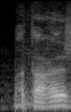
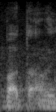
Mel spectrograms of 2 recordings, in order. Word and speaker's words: Bataringue: Bataringe en France et en Afrique, c'est Bataringue.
